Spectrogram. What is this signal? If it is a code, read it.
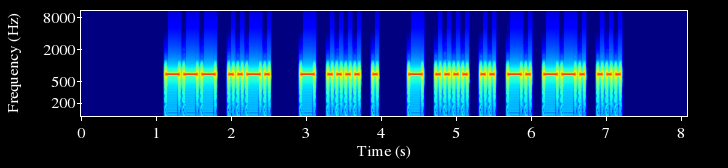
Morse code, heard as a keyed tone, about 20 wpm, 700 Hz. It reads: OF THE THINGS
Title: Build A Phrase - 3-Word Phrases - 20wpm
